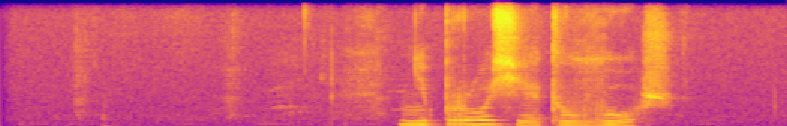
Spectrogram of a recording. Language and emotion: Russian, angry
